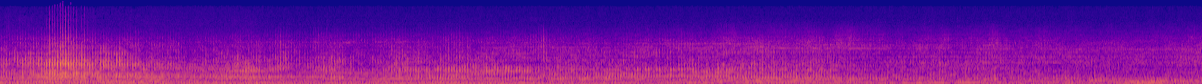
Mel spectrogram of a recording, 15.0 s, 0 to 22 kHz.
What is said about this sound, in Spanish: Sábado 23 de noviembre de 2019, 3 de la tarde. El helicóptero patrulla Bogotá en un nuevo día de protestas.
